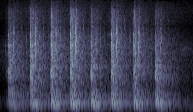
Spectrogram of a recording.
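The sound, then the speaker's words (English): A rapid, even run of about eight knocks on a back door, moderately loud, with no voices, just the steady rapping. “Back door.”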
